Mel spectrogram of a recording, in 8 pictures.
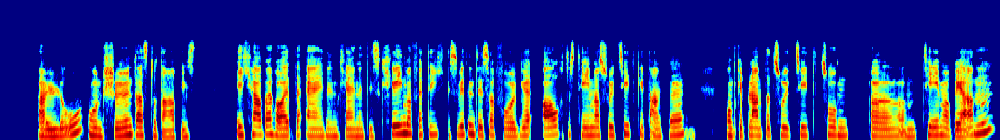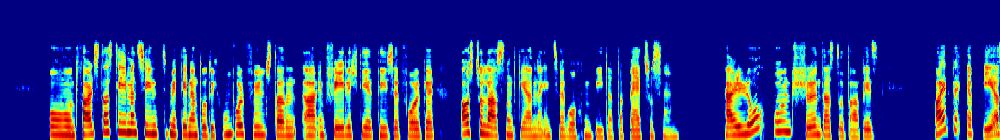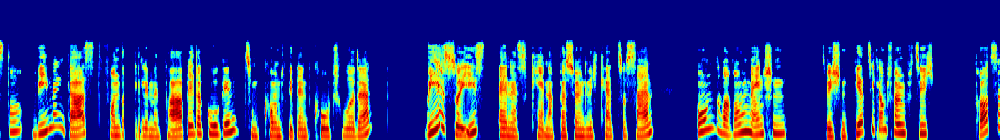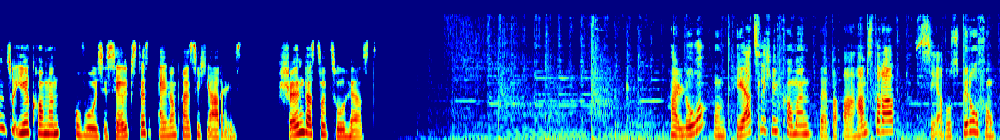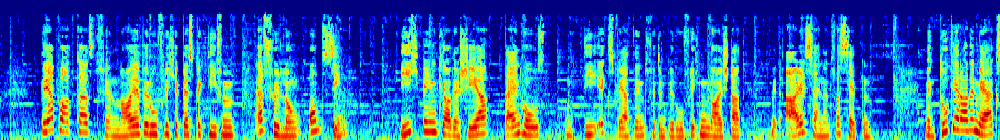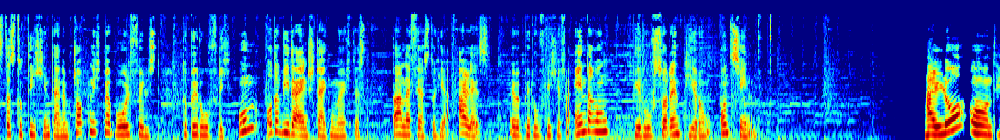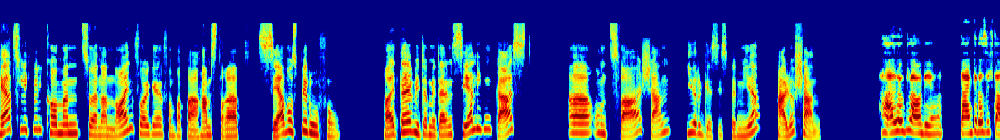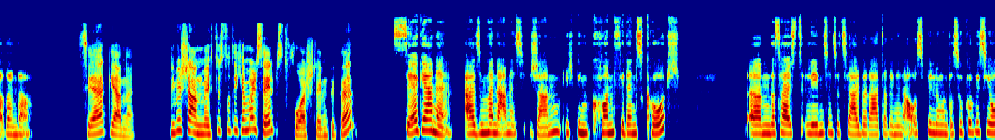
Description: Ein Gespräch über Mut, Vielfalt und die Kraft, seinen eigenen Weg zu gehen.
